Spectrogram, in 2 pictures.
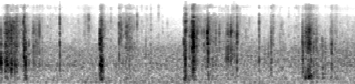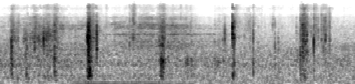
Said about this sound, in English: My hands are starting to get cold, so I am going to find a warmer place. Hopefully I can make it back up this hill without slipping.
